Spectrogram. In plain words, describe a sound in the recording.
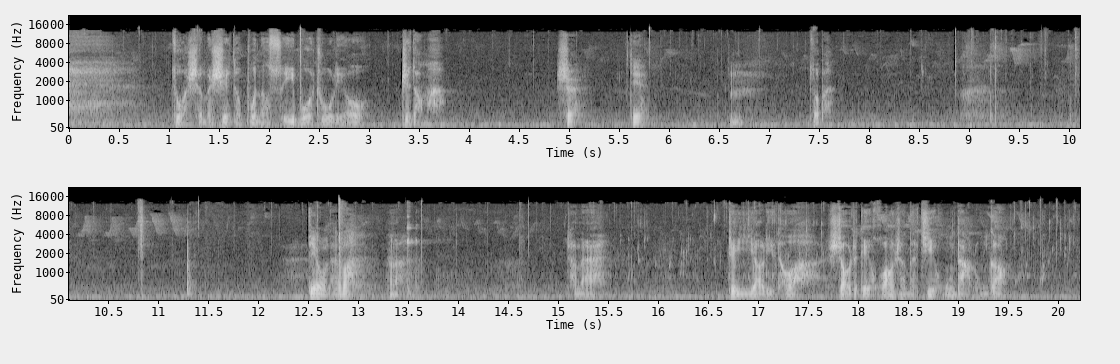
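A middle-aged man speaks calmly and earnestly nearby.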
